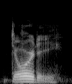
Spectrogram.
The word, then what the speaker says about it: Dougherty: Dougherty.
